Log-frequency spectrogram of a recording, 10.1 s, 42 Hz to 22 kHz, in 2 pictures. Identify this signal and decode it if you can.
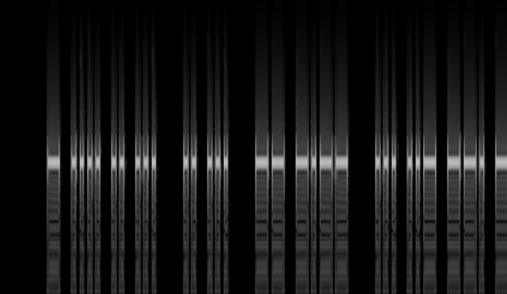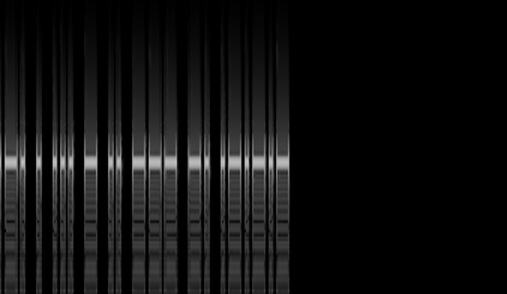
Morse code, heard as a keyed tone, about 30 wpm, 700 Hz. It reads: THIS IS MY SUGGESTION.
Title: Sentences from Top 1600 Words 30wpm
